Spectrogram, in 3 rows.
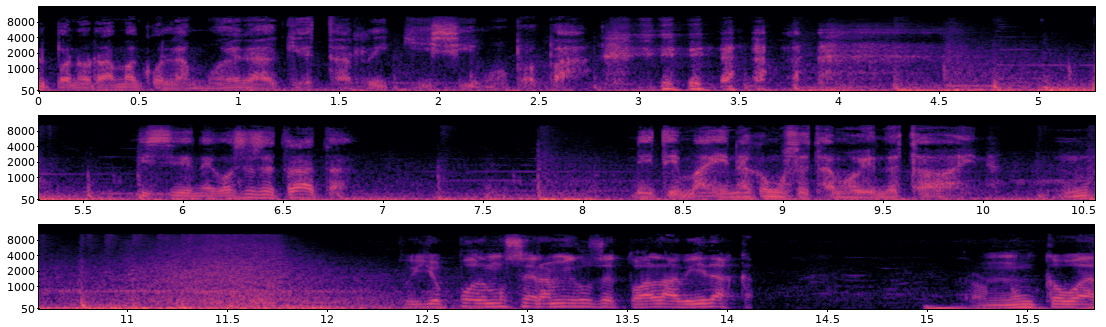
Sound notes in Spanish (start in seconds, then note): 2.8 Risas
